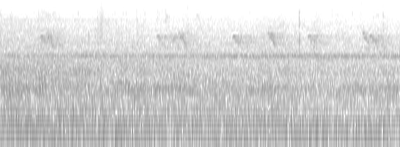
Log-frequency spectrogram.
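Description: Outdoor ambience: a low background rumble with a bird giving repeated short, falling chirps about twice a second, over a faint steady high tone.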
